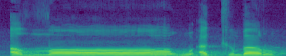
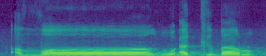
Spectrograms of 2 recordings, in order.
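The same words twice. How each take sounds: Both takes have the same delivery.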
